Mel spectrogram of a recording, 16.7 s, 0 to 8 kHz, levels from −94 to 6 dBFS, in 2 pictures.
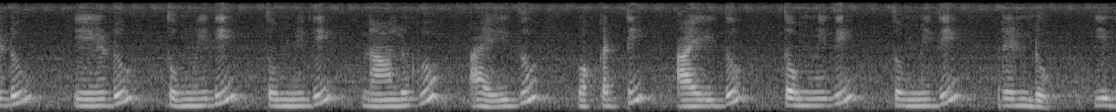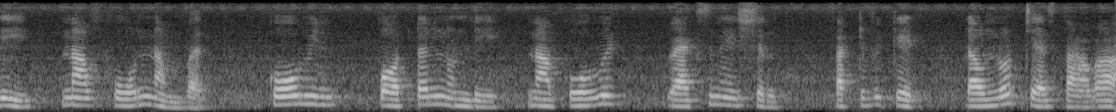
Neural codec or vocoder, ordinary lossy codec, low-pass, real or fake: vocoder, 44.1 kHz, 128 mel bands, Pupu-Vocoder; none; 7.2 kHz; fake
